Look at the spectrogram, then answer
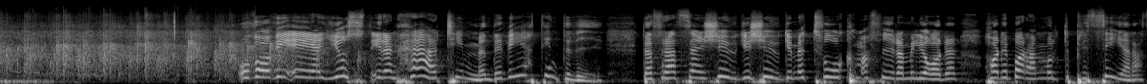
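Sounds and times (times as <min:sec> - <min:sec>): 
audience applause: 0:00.0 - 0:02.8
speech: 0:02.4 - 0:11.4.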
